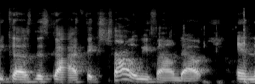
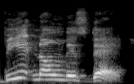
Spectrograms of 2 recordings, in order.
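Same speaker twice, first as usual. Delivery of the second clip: higher, slow and grand; mock-grand proclamation; epic monologue; 7 semitones higher than usual. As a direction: declaim like a stern patriarch. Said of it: "He gave him an epic monologue".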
